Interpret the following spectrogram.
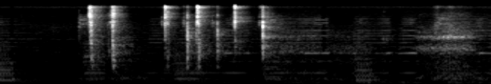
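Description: Keys on a backlit computer keyboard being pressed: a quick run of about ten sharp key clicks starting about half a second in, then one more near the end.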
